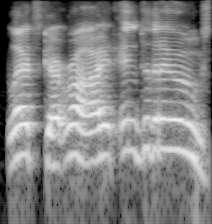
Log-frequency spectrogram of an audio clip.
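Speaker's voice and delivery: slow, drawn-out, high-pitched news-intro announcer style. Quoting the Drama Alert host's opening line: imitating Keemstar's intro line. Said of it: "what's the quote he does?".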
